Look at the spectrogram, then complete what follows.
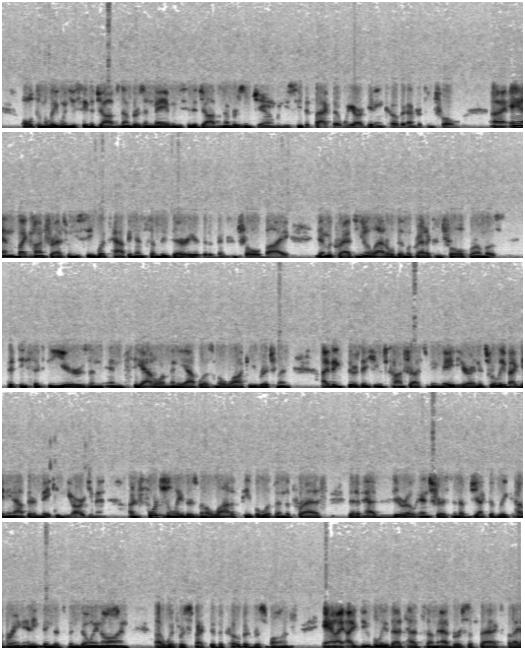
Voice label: Radio interview; Nick Freitas; WMAL radio interview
